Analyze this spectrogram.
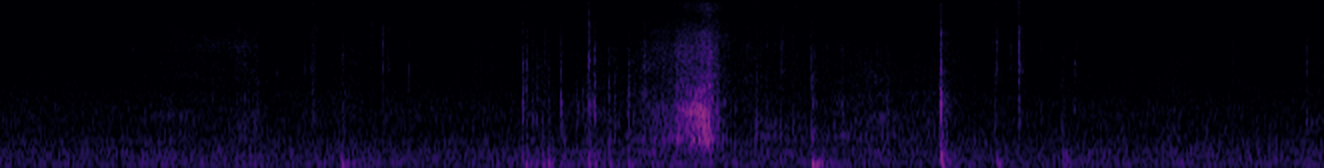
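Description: Desk handling sounds: scattered small clicks and taps of pens being picked up and set down, and one brief rustling swish of paper about five seconds in as a spiral notebook is moved, followed by two sharper clicks.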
